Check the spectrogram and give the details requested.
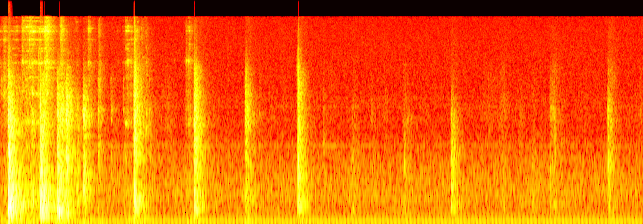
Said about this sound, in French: J'entends la porte qui s'ouvre.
